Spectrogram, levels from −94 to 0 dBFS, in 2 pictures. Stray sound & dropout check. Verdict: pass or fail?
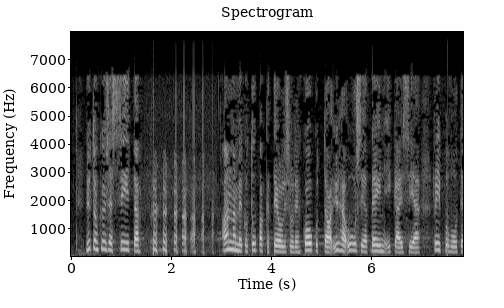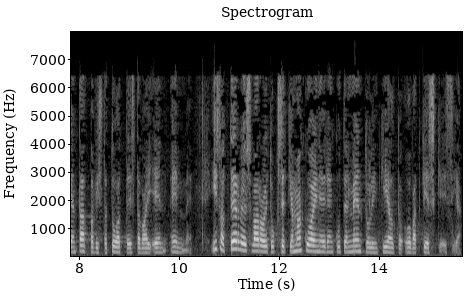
fail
